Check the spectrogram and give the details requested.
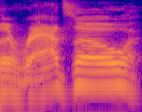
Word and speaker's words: Erazo: He pronounces it Erazo, and I don't really agree with that, especially after months of living in Italy.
